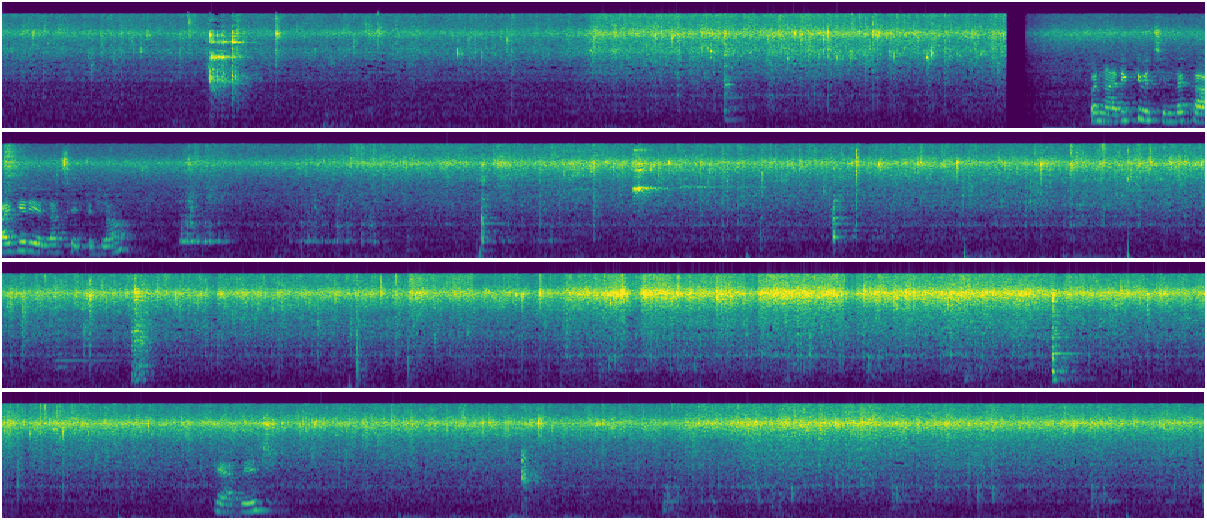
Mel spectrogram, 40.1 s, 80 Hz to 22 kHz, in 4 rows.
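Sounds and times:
vegetables sizzling in hot oil: 0:00.0 - 0:40.0.

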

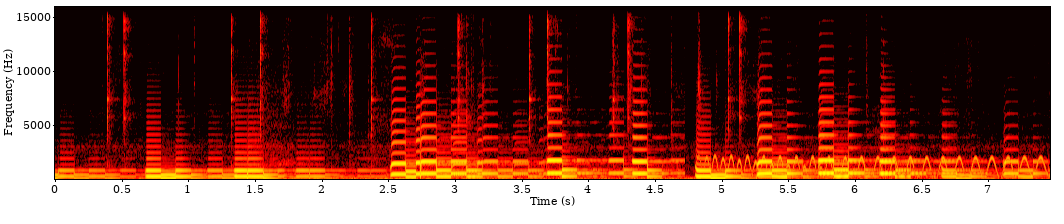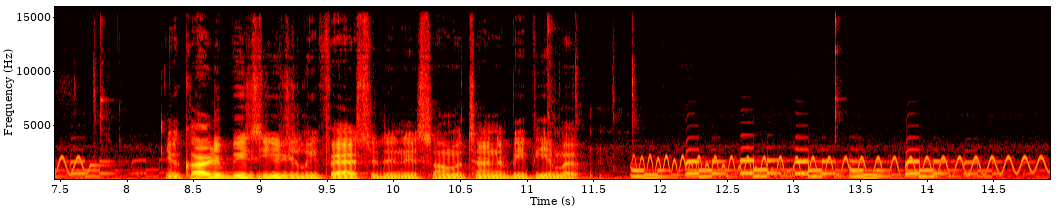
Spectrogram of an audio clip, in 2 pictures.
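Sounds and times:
synthesizer notes: 0:00.0 - 0:08.3, 0:11.8 - 0:14.9
fast-wavering repeating synth note: 0:02.5 - 0:08.2, 0:11.8 - 0:14.9.

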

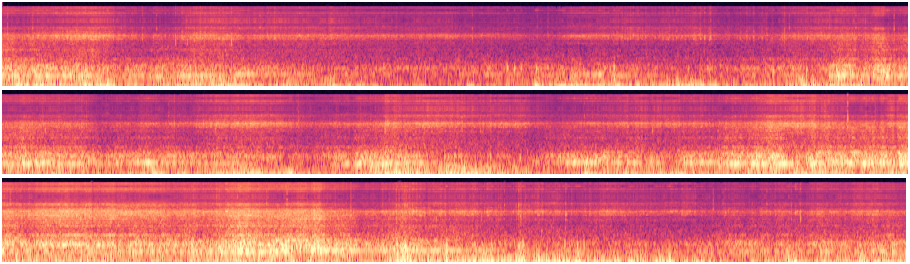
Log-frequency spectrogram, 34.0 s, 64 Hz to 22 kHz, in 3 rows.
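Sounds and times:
skis sliding on snow: 0:00.0 - 0:33.9
wind buffeting microphone: 0:00.0 - 0:33.9.

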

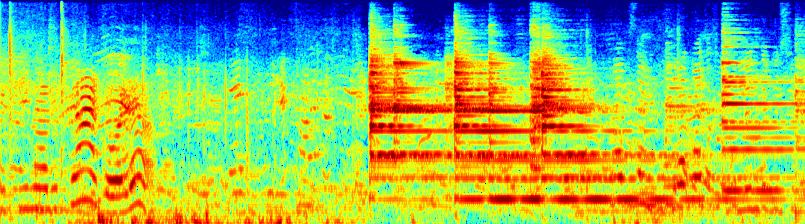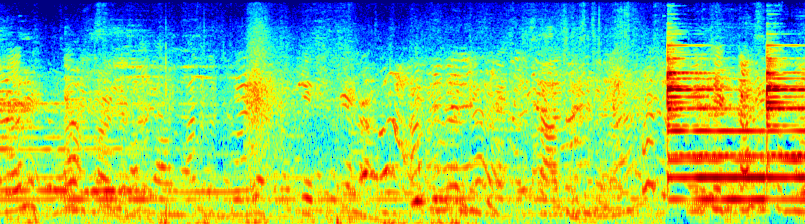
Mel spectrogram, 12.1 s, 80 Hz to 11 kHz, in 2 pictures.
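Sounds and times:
metal bell ringing: 0:02.8 - 0:07.0, 0:11.0 - 0:12.0.

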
